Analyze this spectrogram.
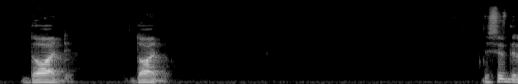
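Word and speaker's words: ضاد: Dod. This is the letter that we are going to introduce, for example. First, we learn the name of this letter, Dod.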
